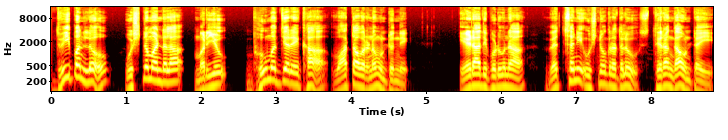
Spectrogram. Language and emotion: Telugu, neutral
